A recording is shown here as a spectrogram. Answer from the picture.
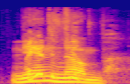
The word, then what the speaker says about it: Nien Nunb: Nom Nubbin. Empire co-pilot. – Nien Nub. – That's it. – N-I-E-N-N-U-N-B. – N-I-E-N.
